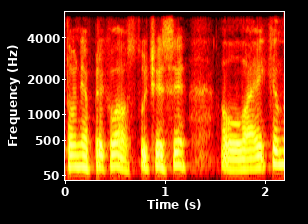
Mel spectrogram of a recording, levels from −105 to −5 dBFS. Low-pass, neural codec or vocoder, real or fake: 5.4 kHz; vocoder, 44.1 kHz, 128 mel bands, Pupu-Vocoder; fake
